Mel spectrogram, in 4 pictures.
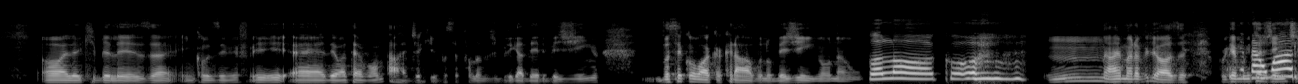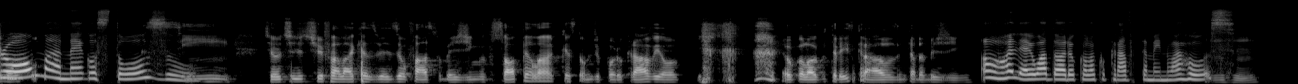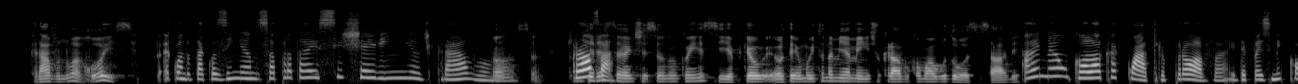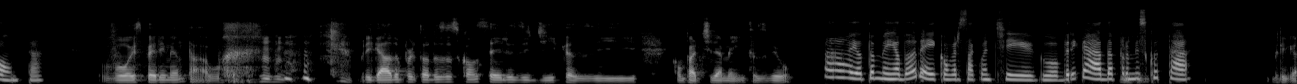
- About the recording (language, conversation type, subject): Portuguese, podcast, Que receita caseira você faz quando quer consolar alguém?
- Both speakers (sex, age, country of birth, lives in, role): female, 50-54, Brazil, Spain, guest; male, 30-34, Brazil, Portugal, host
- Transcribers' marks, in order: laugh; laugh; laugh; laugh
